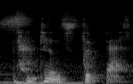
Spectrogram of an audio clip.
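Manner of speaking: hissing between the teeth. Retaking the line quieter as the character's inner consciousness: quiet hiss through the teeth. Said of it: "kind of like a hiss ... talking between my ... teeth ... play it a little quieter".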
